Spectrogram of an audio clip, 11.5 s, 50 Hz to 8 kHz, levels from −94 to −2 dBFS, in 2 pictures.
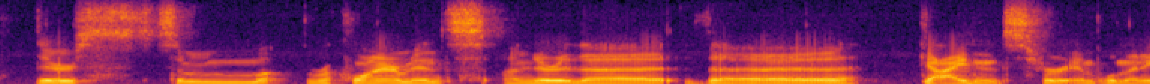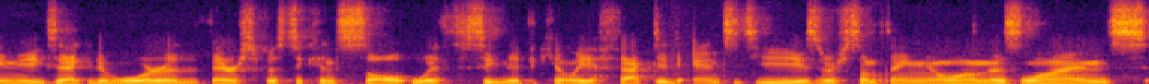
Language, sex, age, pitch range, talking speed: English, male, 20-39, 85-90 Hz, 135 wpm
